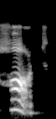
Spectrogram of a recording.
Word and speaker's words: heart: So when I say heart, do I pronounce the R or do I not pronounce the R? Chris, please say heart for me. Chris. Heart. Heart. Heart. So are you pronouncing the R, Chris? No, ma'am. No, ma'am. No, ma'am. Directly No. it goes to T. Yeah, so you directly go to T, right?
